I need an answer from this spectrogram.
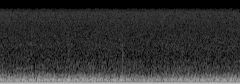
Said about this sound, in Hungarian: Az első vérplazmát szállító svájci repülőgép hamarosan le is száll Budapest repülőterén.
